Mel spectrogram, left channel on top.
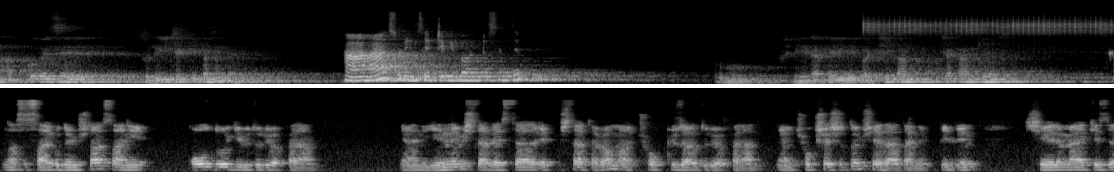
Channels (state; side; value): different; both; correlation 0.00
